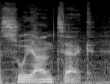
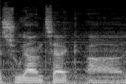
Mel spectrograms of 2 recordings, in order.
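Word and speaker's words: Świątek: lot of tennis and depending on the announcer they're always guaranteed to pronounce eaga's last name differently so um from from my watching of so many hours of tennis i've come to pronounce your name as ika suyantek that's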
